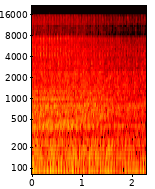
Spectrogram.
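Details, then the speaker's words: Kia Towner (Daihatsu Hijet-type) mini truck after swapping to a 250cc motorcycle carburetor, mixture screw set by ear at about one and a half turns: small petrol engine idles steady with light regular pulse, no misses; runs smoothly. "you can even hear it I never never got to hear it like this when I have this piece of junk they gave me nothing but nothing but truck multiple problems"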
